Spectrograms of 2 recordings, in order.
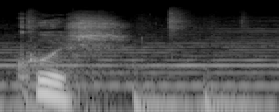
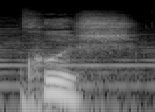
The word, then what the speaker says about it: kuş: Le U se prononce OU, comme dans le mot couche, couche, l'oiseau.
